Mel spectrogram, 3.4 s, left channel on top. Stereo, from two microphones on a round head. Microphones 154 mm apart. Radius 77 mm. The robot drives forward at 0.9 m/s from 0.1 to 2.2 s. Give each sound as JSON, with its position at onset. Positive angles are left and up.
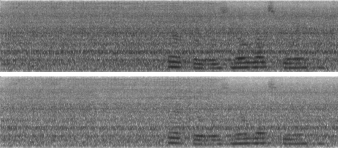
{"t": 1.7, "sound": "a woman speaking", "side_deg": 65, "distance_m": 0.9}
